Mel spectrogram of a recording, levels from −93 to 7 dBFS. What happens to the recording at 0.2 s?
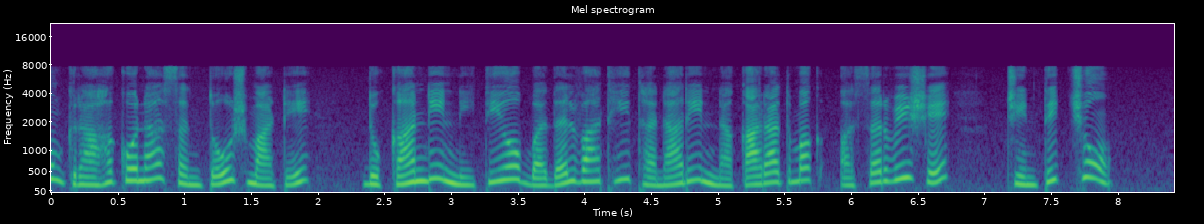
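Nothing goes wrong at 0.2 s: the speech passes through intact there, with only the ordinary call microphone processing shaping it.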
